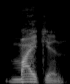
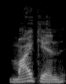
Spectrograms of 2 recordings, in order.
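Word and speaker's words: Mykyn: We want to show some love to our first ever sponsor, Mike. That's spelled M Y K Y N. Mikin is a high-end luxury eyewear brand focused on quality, craftsmanship, and timeless style.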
